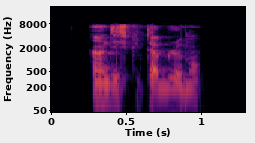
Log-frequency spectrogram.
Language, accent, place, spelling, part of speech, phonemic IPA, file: French, France, Lyon, indiscutablement, adverb, /ɛ̃.dis.ky.ta.blə.mɑ̃/, LL-Q150 (fra)-indiscutablement.wav
- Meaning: indisputably; undebatably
